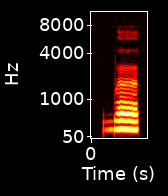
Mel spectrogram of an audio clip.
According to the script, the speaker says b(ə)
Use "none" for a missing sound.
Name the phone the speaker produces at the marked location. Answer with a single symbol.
ə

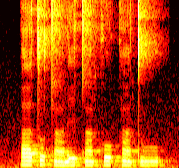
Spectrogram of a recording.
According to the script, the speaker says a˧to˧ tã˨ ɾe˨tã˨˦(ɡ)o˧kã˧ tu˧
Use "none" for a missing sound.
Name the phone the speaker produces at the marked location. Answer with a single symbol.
k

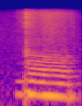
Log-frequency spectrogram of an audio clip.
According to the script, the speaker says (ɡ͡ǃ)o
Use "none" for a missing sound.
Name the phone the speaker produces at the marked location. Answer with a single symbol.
ɡ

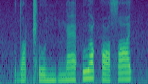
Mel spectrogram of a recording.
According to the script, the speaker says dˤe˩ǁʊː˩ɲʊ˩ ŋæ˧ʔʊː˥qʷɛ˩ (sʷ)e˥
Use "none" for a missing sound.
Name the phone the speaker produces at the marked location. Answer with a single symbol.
sˤ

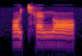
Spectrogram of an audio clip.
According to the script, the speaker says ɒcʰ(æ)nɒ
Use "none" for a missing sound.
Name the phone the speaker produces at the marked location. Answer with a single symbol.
æ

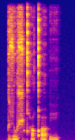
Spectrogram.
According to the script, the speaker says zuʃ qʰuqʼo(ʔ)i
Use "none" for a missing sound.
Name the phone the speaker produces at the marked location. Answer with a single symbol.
ʔ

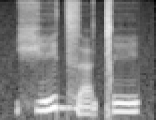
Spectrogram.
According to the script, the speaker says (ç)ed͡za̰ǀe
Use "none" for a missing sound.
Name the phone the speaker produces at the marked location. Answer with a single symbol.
ç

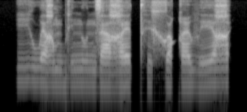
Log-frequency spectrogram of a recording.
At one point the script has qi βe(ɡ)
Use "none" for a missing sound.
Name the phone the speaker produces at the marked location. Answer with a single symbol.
ʁ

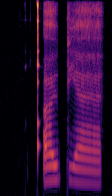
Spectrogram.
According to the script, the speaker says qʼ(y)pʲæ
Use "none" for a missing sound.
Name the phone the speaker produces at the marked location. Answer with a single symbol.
y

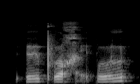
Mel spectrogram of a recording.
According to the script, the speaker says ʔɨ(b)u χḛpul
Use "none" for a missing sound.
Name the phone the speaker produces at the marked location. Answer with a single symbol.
pʼ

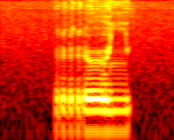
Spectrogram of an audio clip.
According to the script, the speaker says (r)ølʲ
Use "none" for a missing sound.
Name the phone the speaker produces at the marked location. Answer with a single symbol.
r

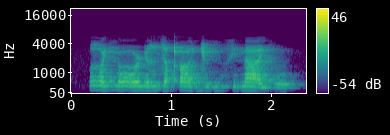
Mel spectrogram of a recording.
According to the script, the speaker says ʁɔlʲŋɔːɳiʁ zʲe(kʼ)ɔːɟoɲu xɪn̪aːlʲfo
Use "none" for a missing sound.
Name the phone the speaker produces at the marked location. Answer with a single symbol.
qʼ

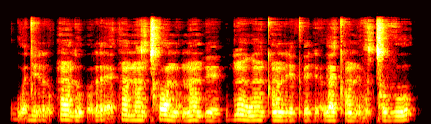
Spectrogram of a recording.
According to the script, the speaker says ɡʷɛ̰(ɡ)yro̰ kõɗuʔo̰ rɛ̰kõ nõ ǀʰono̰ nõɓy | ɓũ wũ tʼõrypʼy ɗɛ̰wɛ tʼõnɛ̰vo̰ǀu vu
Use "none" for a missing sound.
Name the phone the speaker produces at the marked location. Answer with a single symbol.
d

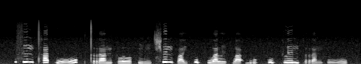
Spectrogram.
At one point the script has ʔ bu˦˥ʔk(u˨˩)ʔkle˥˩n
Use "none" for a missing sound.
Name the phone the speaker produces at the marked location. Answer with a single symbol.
u˥˩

